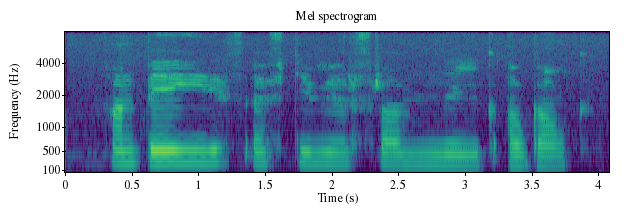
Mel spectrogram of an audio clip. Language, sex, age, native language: Icelandic, male, 12, Icelandic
